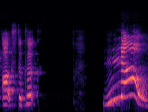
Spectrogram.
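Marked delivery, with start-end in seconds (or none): 2.1-3.0 high, loud swooping denial; storybook little girl's big no; little princess. A narrator's reading. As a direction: deny it like an indignant child. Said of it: "said the little princess".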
